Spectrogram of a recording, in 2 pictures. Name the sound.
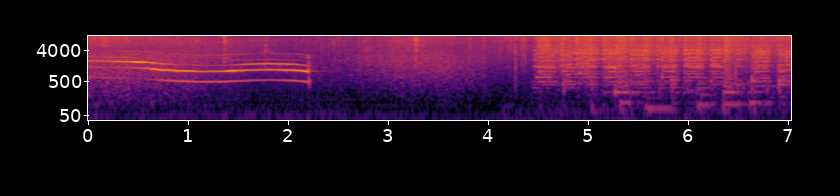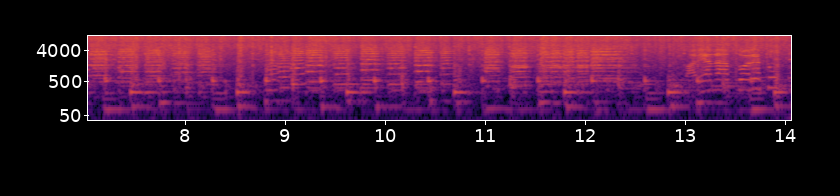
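cat meowing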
